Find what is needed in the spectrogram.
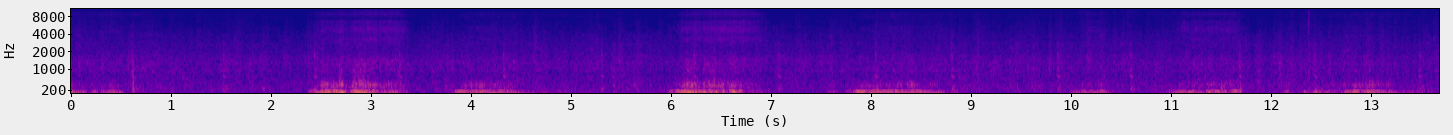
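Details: Soft, low, rumbling snores from a sleeping dog about every two seconds, with rain and frogs in the background; harmless sleep snoring.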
